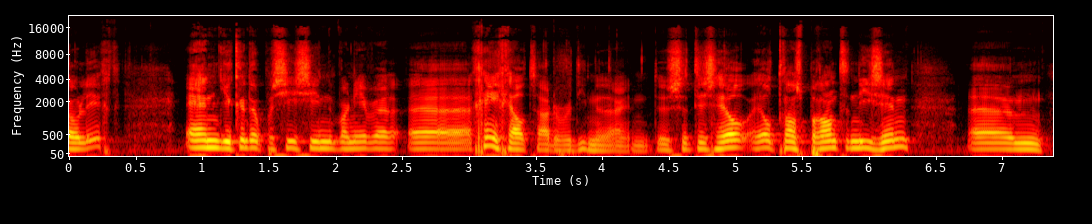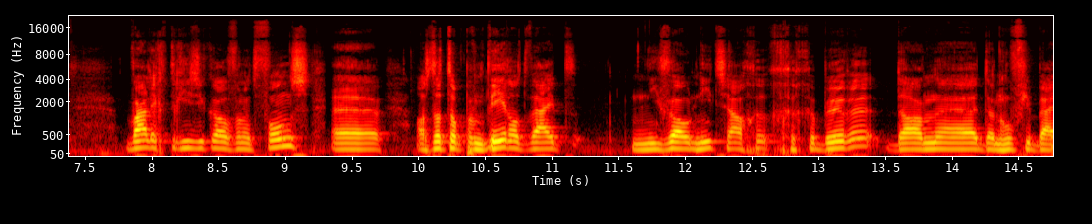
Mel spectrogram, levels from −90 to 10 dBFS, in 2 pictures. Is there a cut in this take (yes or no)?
yes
